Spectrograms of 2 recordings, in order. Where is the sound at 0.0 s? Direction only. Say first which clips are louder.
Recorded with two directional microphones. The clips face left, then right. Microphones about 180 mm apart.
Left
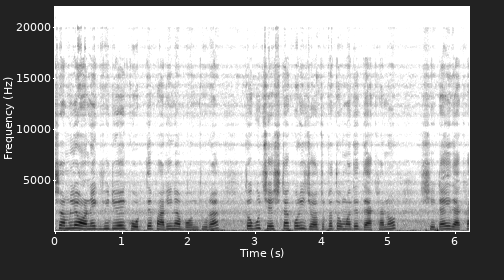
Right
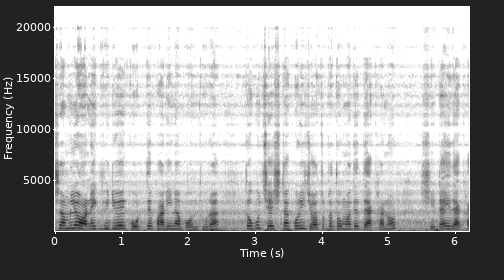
Left 4 dB; 35° left (ahead or behind).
